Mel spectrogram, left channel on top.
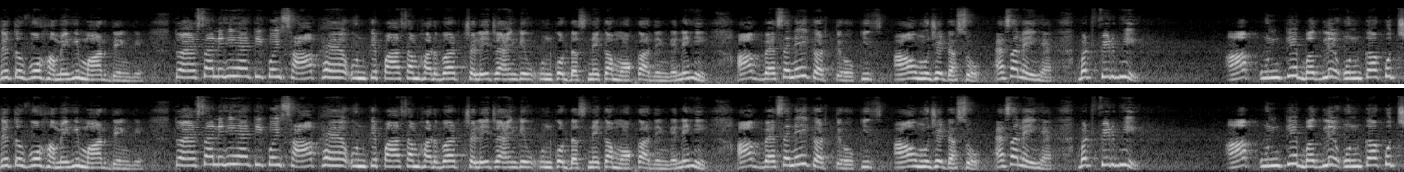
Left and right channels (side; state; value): both; identical; correlation 1.00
